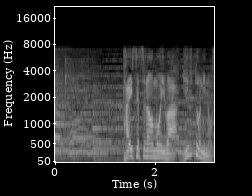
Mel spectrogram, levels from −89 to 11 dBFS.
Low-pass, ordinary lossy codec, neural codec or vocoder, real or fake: 7.2 kHz; none; none; real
